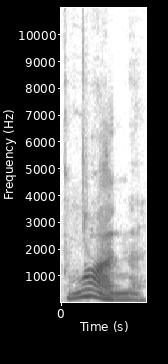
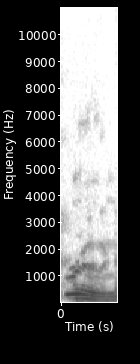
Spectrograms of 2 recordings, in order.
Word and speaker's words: Thrawn: But in 3 more weeks Uh Henry Thrawn says it is it's rhymes with run, so it's Thrawn, not Thrown.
